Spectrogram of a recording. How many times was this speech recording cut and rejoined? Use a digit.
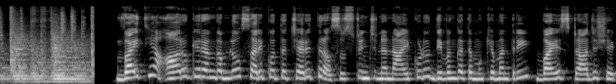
1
